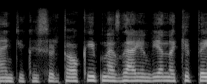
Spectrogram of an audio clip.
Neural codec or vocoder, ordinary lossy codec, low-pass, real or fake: codec, 32 kHz, 1.9 kbps, SNAC; AAC, 64 kbps; 14.4 kHz; fake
